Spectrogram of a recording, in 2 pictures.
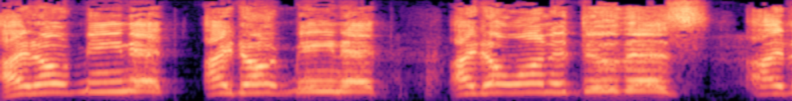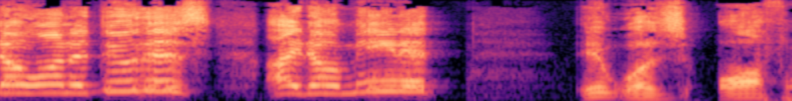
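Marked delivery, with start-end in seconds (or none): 0.0-6.2 mock, very high-pitched screaming voice. Describing Lindsey Graham's body language on stage, Lindsey Graham, mock-screaming. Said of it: "he looked as though he were screaming".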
